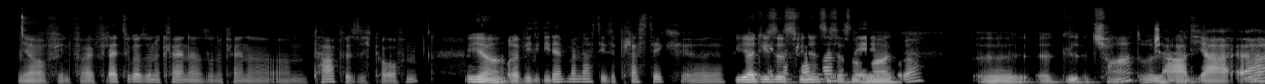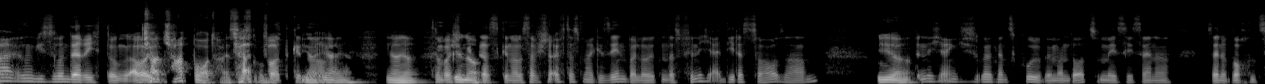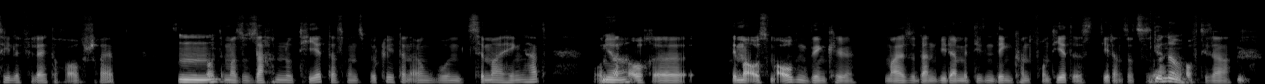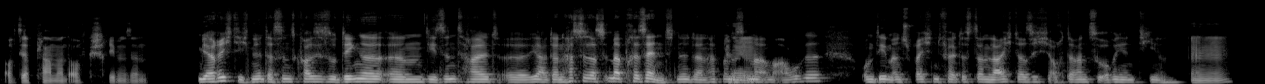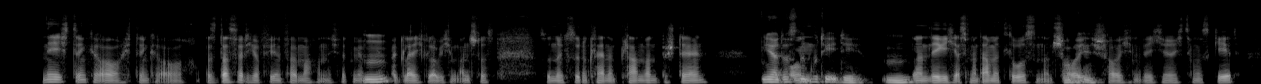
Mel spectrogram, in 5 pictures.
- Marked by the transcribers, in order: other background noise; unintelligible speech; in English: "Chart"; in English: "Chart"; unintelligible speech; in English: "Chartboard"; unintelligible speech; in English: "Chartboard"; laughing while speaking: "Chartboard"; unintelligible speech
- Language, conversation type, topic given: German, advice, Wie ist dein Alltag durch eine Krise oder eine unerwartete große Veränderung durcheinandergeraten?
